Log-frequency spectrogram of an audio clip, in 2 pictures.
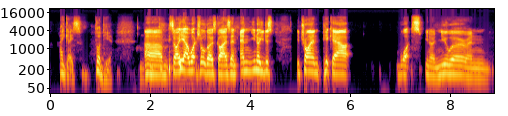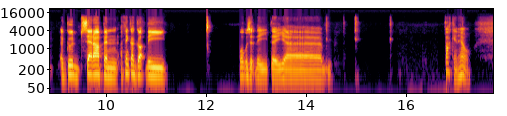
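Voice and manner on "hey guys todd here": gentle Scottish voice. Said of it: "understood his accent".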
